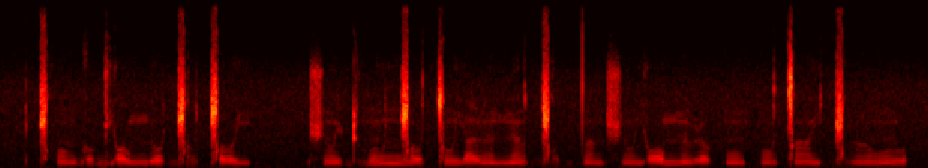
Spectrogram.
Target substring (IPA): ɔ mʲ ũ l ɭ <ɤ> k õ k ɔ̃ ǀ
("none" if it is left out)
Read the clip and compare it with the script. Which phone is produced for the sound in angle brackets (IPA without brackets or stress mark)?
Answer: ɤ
